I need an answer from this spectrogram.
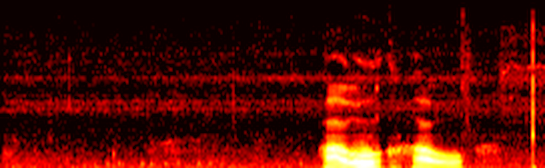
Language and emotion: Russian, sad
